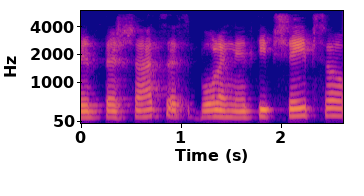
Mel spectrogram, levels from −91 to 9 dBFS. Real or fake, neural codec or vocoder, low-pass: fake; codec, 24 kHz, 0.9 kbps, WavTokenizer, medium speech release version 2; 5.4 kHz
